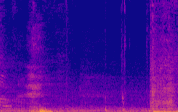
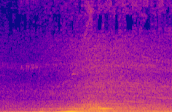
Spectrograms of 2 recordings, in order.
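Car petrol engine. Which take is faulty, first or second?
first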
